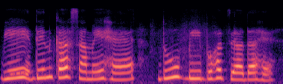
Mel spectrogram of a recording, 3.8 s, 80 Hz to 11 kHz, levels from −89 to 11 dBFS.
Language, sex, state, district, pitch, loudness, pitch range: Hindi, female, Uttar Pradesh, Lalitpur, 300 Hz, -16 LUFS, 275-325 Hz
